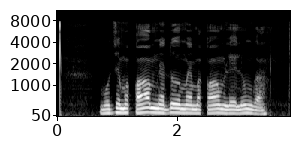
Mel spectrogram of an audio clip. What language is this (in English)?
Urdu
